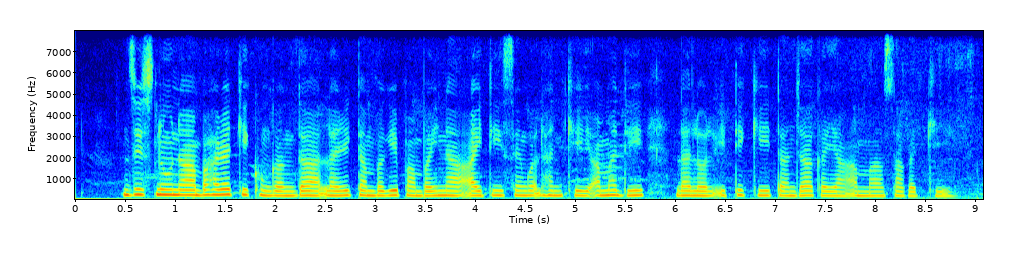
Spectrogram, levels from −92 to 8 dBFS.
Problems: none marked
